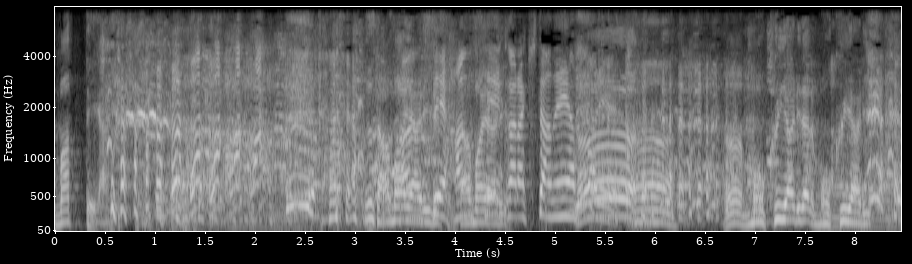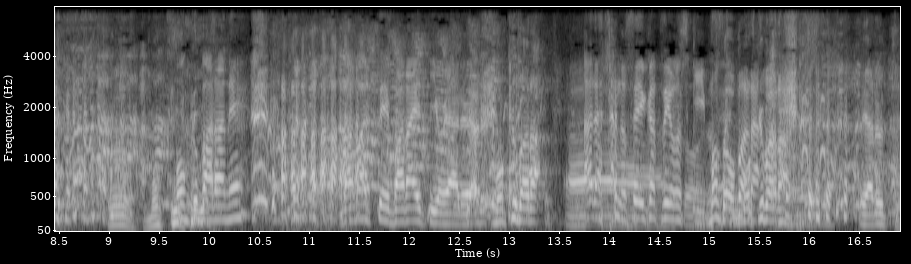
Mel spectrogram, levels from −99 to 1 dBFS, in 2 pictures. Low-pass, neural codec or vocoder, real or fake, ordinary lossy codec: 7.2 kHz; none; real; none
